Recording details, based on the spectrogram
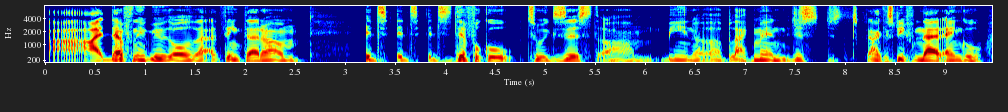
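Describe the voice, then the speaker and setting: A deep-voiced man co-hosting a casual podcast chat, relaxed and repeating words as he searches for his thoughts. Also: normal speed, gravelly, dry recording, clean studio sound. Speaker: podcast co-host. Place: hot room in a building.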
